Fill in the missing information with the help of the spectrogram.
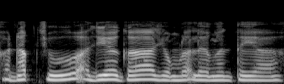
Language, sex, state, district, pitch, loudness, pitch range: Wancho, female, Arunachal Pradesh, Longding, 205 Hz, -16 LUFS, 195-220 Hz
